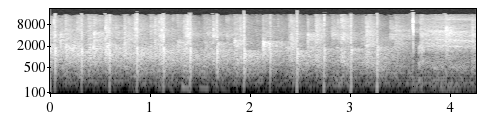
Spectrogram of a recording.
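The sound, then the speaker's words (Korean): Audience applause of encouragement at the opening of a lecture session, a dense steady patter of many hands clapping for about four seconds at a fairly even level, with no voices over it. “우리가 서로 한번 박수, 서로에게 격려 박수.”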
